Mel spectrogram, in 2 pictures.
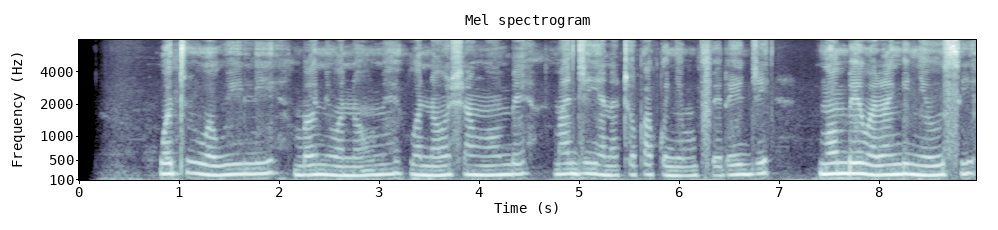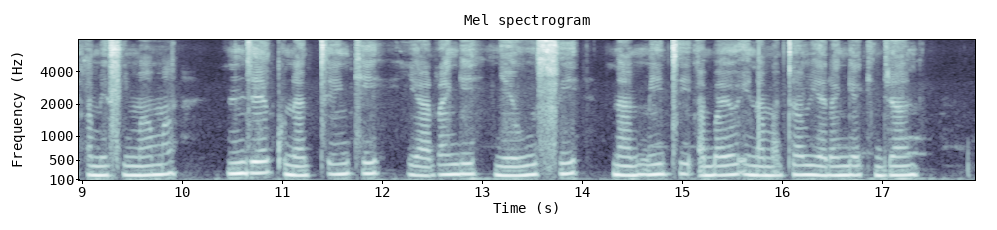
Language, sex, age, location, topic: Swahili, female, 18-24, Kisii, agriculture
